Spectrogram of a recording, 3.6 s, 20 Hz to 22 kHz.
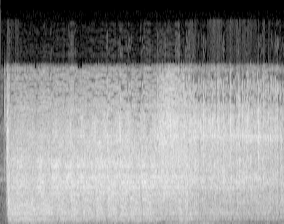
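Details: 1978 Dodge D100 that sat almost 20 years, out of gear with spark confirmed and fuel poured in: steady fast cranking at about 3.5 turns a second with ragged near-catches that never take, so it cranks but will not start.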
